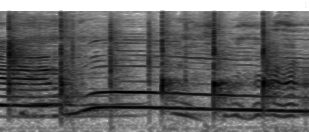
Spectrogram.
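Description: Steady, evenly spaced hand claps, about four per second, ring out over a sustained high tone that slowly slides in pitch, with no talking.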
